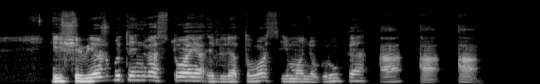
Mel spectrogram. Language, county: Lithuanian, Šiauliai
